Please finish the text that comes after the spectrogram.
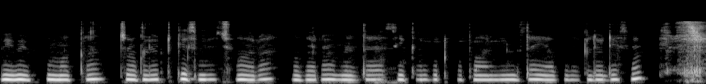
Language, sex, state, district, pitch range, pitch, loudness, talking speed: Hindi, female, Bihar, Muzaffarpur, 215-225 Hz, 220 Hz, -16 LUFS, 155 wpm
